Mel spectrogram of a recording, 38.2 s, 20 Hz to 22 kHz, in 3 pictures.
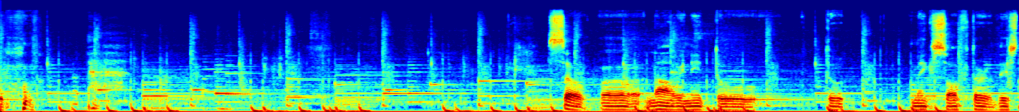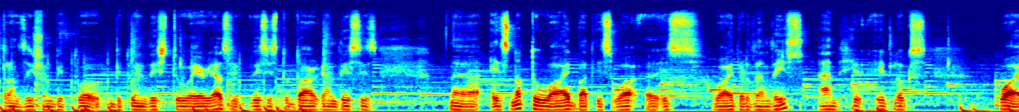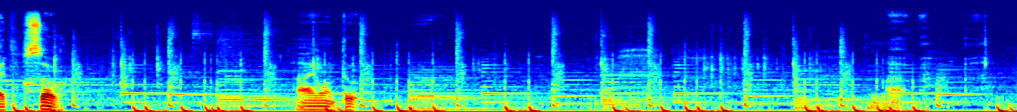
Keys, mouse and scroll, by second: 26.9 ctrl+z, 27.4 ctrl+z, 28.3 ctrl+z, 28.8 ctrl+z, 29.4 ctrl+z, 29.9 ctrl+z, 31.2 ctrl+z, 31.6 ctrl+z.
